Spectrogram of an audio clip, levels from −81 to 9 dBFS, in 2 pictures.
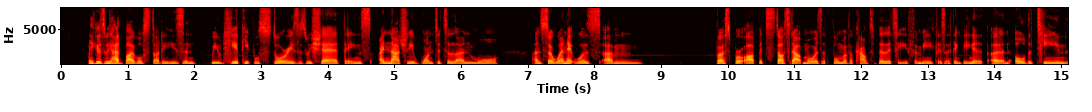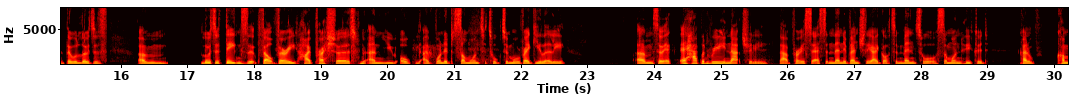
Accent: British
